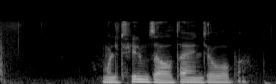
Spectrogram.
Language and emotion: Russian, neutral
